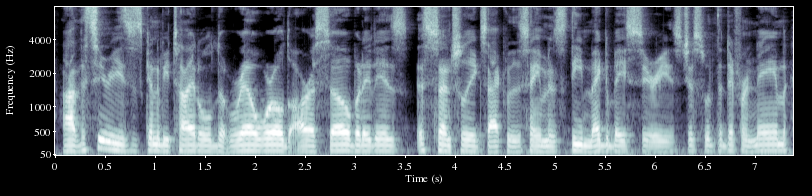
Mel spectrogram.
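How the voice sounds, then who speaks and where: A man's voice: on the low side, level tone, brisk, few pauses, a little mellow. A man getting over a cold, giving casual let's play commentary as host of a gaming channel, explaining things in an informal, rambling way.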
